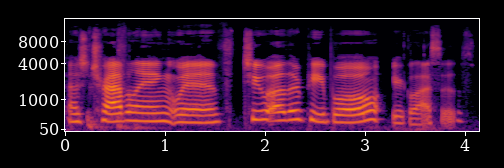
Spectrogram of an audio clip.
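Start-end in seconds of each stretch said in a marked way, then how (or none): 3.3-4.1 unvoiced quick whisper. Real, not acted. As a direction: whisper a quiet warning. Aside to friend, whispered.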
